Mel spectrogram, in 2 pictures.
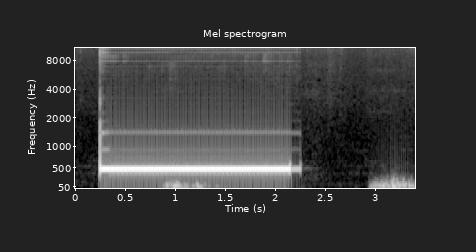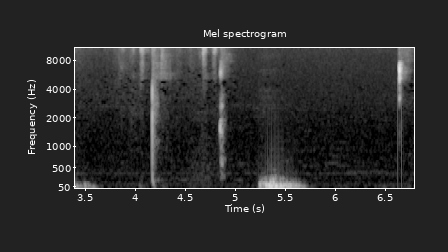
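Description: A steady, loud telephone dial tone hums for about two seconds and cuts off, followed by a few soft low thumps and scattered small clicks, with no talking.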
